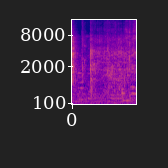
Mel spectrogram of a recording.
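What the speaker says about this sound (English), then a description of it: "So I'm gonna stir this a little bit." A spoon clinks and scrapes against a pot of home-cooked Miami gumbo, with a couple of quick metallic taps over a steady cooking hiss.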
